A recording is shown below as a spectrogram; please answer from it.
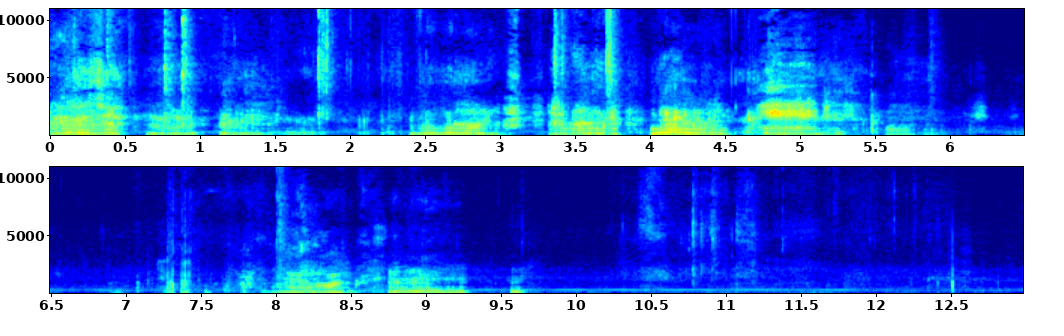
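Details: Springer Spaniel in play fight, loud rolling growls and huffs for about nine seconds, then fading to quiet with a few faint noises.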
